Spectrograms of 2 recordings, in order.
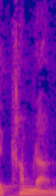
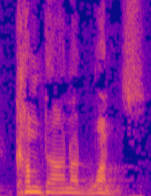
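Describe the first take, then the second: First: Said in the usual way. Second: "Come down at once" pressed a little higher, each word firm; authoritative emphasis. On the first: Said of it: "First time, the king said". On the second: Shown as a demonstration. The king's captain asserting his authority, firmly stressed. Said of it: "put emphasis on his authority".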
